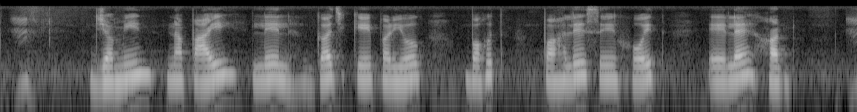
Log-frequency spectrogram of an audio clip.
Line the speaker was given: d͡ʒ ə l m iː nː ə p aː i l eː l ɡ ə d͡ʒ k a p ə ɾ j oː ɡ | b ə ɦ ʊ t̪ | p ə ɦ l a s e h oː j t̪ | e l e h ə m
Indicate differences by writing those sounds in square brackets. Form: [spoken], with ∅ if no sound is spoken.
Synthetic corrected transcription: d͡ʒ ə [∅] m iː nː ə p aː i l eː l ɡ ə d͡ʒ k [e] p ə ɾ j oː ɡ | b ə ɦ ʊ t̪ | p ə ɦ l [e] s e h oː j t̪ | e l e h ə [n]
